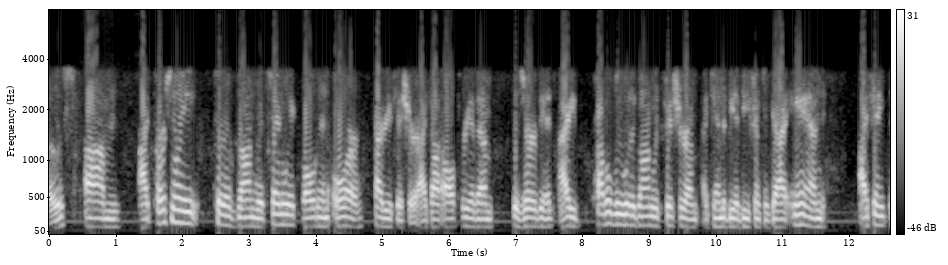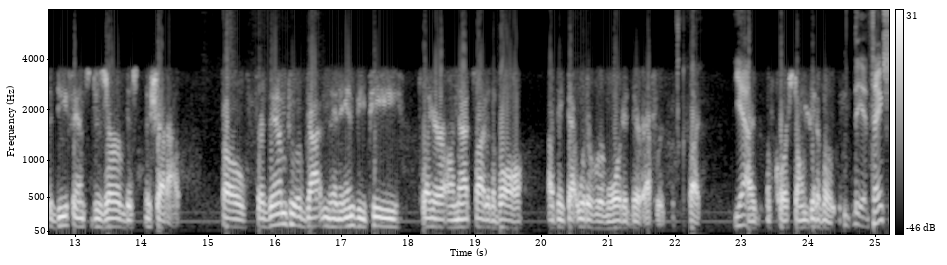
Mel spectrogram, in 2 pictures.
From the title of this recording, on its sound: Florida Postgame Call-In Show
